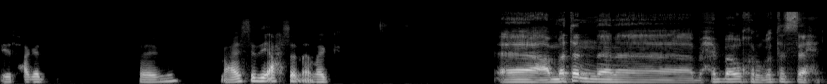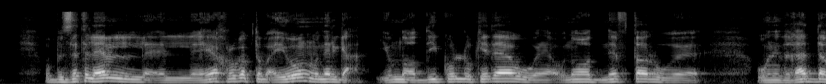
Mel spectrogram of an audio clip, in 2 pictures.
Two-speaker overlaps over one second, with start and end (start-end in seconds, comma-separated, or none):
none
